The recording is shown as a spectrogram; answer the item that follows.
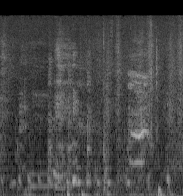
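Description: A person laughing: a quick run of short, repeated vocal sounds with a brief higher-pitched sound near the end.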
